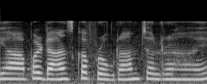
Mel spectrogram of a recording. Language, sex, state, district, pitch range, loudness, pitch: Hindi, female, Chhattisgarh, Bastar, 240-255 Hz, -15 LUFS, 245 Hz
